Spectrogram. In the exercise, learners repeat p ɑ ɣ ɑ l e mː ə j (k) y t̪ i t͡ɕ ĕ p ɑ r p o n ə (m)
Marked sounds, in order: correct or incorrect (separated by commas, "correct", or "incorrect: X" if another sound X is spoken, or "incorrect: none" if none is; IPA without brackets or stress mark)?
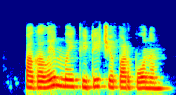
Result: correct, correct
